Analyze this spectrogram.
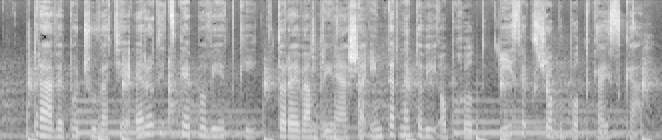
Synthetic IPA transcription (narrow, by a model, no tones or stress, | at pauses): pɾaːʋɛpɔt͡ʃuːʋacɛ̰ʔɛɾɔt̪it͡skɛːpɔʋɪɛt̪kikt̪ɔɾɛːʋaːmpɾinaːʃa̰ʔint̪ɛɾnɛt̪ɔʋiːʔɔpxɔt̪iːsɛksʃɔbbɔt̪kajska̰ː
